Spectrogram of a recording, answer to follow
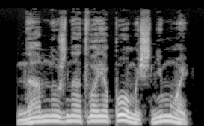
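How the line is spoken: Quiet. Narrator (Russian): негромко сказала она

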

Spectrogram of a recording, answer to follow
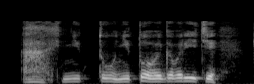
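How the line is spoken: Near groan. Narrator (Russian): чуть не застонал Сушков

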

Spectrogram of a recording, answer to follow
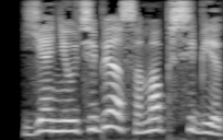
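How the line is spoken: Snapped. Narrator (Russian): огрызнулась

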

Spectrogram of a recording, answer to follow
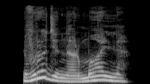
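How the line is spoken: Sighing. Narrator (Russian): вздохнул Дэвин

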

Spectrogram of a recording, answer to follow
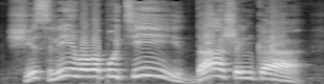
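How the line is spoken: Shouted farewell in unison. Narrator (Russian): крикнули они хором на прощание

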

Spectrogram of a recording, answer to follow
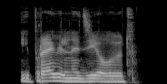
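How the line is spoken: Grumbling. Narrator (Russian): проворчал Герт

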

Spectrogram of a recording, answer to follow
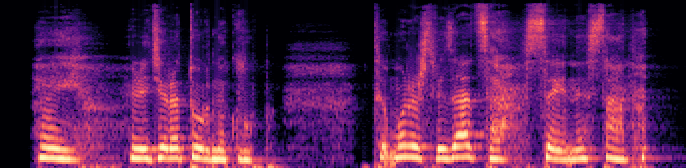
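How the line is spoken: Hoarse croak. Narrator (Russian): прохрипела президент

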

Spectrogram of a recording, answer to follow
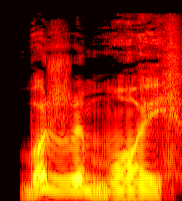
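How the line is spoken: Sighing. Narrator (Russian): вздохнул начальник Хуан

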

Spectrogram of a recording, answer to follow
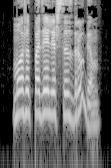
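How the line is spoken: Chuckle. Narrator (Russian): хохотнул Кристофер

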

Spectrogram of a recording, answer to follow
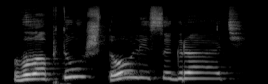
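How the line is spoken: Lazy suggestion. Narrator (Russian): лениво предложил он

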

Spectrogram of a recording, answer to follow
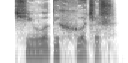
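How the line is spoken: Hissing. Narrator (Russian): прошипел он другу

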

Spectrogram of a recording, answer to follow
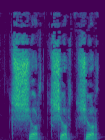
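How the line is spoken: Muttered. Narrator (Russian): пробормотала она

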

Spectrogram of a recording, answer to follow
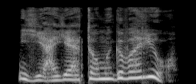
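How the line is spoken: Exclamation from another room. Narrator (Russian): воскликнула Никс из другой комнаты

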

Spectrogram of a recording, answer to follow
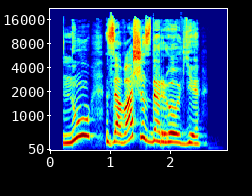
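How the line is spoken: Shouting. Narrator (Russian): кричал Иваныч

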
